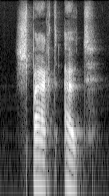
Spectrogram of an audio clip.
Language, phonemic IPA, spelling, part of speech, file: Dutch, /ˈspart ˈœyt/, spaart uit, verb, Nl-spaart uit.ogg
- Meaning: inflection of uitsparen: 1. second/third-person singular present indicative 2. plural imperative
